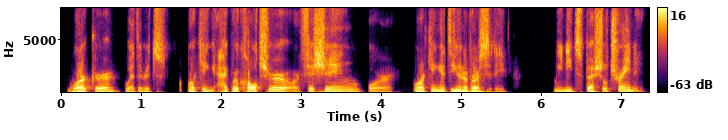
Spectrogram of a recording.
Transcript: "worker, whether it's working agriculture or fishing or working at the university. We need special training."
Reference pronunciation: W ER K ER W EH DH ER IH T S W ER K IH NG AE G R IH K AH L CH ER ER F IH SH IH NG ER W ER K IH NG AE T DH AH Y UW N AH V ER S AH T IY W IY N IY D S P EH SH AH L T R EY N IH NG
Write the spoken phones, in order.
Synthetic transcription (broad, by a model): W ER K ER W EH DH ER IH T S W ER K IH NG AE G R IH K AH L CH ER ER F IH SH IH NG ER W ER K IH NG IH T DH AH Y UW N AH V ER S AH T IY W IY N IY D S P EH SH L T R EY N IH NG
